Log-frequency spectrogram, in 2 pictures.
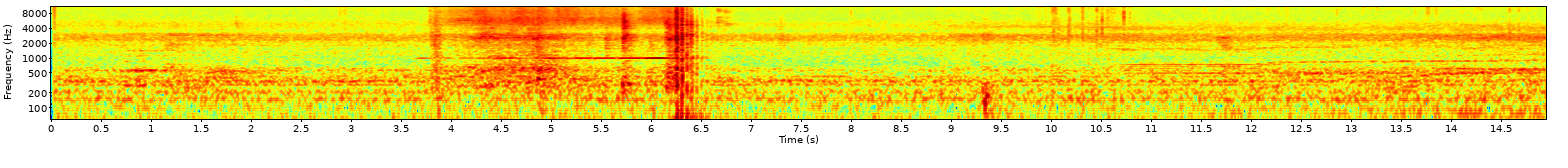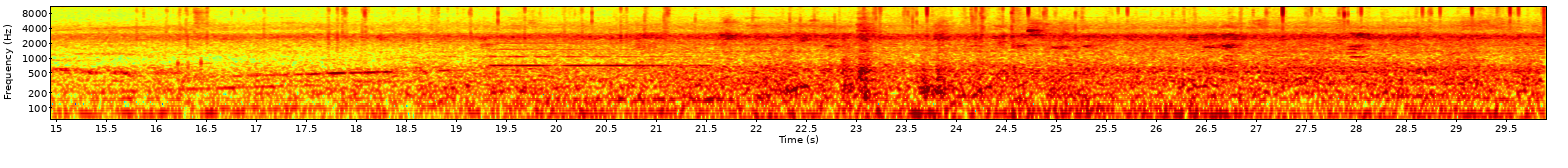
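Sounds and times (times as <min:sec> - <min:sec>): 
subway train departing heard from inside: 0:00.0 - 0:29.8.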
